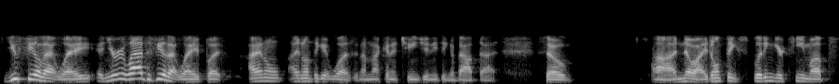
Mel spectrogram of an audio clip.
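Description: No technical faults are audible.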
